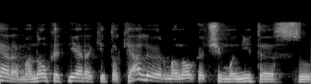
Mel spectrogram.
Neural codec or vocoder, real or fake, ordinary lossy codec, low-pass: none; real; AAC, 48 kbps; 7.2 kHz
